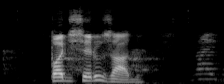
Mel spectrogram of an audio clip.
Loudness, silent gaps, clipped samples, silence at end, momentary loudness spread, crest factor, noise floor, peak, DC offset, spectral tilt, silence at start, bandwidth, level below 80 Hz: -20 LUFS; none; under 0.1%; 0.1 s; 7 LU; 22 dB; -54 dBFS; -2 dBFS; under 0.1%; -2 dB/octave; 0.5 s; 15.5 kHz; -66 dBFS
